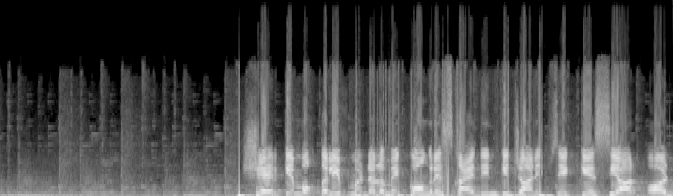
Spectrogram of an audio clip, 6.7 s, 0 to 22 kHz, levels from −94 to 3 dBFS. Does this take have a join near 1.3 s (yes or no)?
yes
